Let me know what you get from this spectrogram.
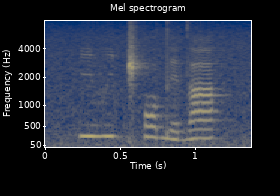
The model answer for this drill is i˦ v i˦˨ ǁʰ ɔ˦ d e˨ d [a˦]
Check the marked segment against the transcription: correct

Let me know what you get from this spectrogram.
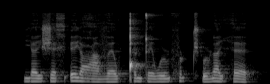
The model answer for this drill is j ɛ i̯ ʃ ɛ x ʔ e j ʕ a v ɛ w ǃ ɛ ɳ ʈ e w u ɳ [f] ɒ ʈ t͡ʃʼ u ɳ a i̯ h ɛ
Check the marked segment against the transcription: correct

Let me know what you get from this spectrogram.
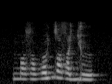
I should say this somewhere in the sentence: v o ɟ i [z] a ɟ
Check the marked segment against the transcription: incorrect: zˤ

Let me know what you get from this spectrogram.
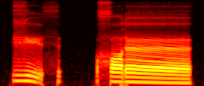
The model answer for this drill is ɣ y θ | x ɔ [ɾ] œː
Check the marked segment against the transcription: correct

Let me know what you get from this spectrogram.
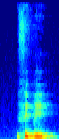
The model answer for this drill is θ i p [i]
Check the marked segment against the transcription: correct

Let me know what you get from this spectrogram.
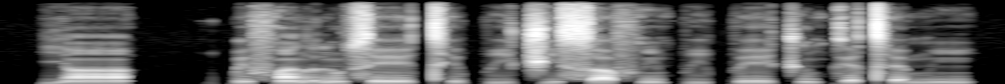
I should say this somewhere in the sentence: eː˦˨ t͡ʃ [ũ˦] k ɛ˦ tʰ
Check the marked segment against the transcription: correct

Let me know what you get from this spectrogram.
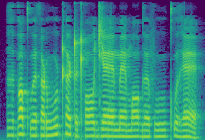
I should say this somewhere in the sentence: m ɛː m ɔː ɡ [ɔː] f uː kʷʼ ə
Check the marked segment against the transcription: incorrect: əː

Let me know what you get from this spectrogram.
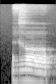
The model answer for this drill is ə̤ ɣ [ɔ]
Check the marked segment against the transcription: correct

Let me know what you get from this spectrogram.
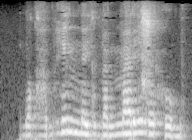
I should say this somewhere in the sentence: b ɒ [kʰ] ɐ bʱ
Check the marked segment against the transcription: incorrect: ɡʱ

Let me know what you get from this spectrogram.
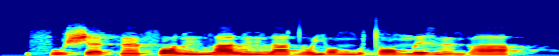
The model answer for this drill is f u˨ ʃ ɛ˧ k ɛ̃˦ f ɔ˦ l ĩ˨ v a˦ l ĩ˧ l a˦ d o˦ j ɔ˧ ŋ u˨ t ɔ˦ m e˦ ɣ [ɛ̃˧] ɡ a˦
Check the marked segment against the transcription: incorrect: ɛ̃˨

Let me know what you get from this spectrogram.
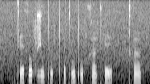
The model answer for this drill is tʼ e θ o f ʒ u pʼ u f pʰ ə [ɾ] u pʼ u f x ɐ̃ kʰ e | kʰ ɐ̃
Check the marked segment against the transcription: incorrect: tʼ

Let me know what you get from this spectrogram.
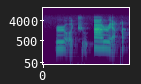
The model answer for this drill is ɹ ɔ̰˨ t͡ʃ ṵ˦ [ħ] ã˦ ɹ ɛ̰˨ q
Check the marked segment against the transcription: incorrect: ʔ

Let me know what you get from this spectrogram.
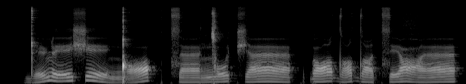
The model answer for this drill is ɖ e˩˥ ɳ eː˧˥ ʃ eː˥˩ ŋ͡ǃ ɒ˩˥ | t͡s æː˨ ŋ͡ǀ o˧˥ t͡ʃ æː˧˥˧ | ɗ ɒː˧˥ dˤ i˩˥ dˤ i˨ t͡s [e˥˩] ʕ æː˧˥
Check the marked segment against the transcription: incorrect: e˧˥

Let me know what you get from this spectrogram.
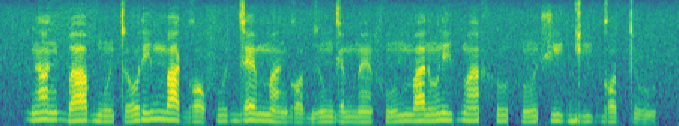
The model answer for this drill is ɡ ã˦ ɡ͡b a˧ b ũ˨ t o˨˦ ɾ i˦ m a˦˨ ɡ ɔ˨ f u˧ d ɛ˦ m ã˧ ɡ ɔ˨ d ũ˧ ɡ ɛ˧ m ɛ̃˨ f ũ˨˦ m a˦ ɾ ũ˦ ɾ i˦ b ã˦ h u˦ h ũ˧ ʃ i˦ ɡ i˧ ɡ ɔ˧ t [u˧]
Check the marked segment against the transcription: incorrect: u˨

